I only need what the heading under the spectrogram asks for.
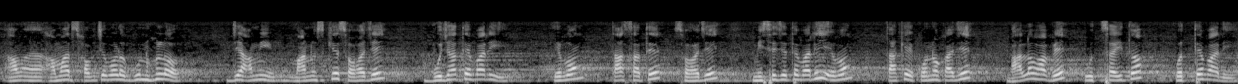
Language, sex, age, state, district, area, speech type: Bengali, male, 45-60, West Bengal, Jhargram, rural, spontaneous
